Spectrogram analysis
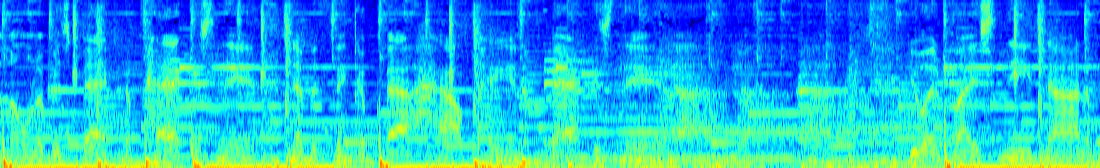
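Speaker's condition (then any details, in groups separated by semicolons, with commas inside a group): No condition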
